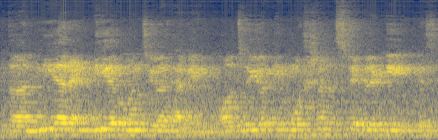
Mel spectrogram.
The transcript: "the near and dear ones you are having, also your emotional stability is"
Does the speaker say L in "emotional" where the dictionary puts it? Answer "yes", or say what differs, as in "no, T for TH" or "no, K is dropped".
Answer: no, N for L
